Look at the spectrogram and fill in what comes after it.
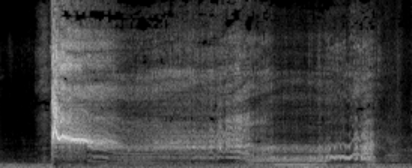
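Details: Stone marten recorded at close range, giving a sudden loud, harsh, raspy shriek that fades into a long, strained, wavering cry lasting about three seconds and ending abruptly, against a quiet background.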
